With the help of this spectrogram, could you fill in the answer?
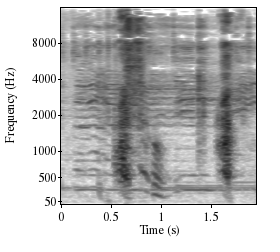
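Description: A person sneezes sharply, followed about a second later by a second short, breathy burst, with a faint steady tone humming underneath.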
